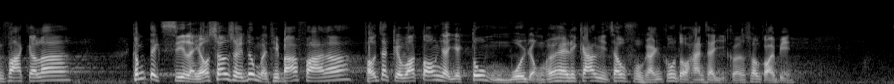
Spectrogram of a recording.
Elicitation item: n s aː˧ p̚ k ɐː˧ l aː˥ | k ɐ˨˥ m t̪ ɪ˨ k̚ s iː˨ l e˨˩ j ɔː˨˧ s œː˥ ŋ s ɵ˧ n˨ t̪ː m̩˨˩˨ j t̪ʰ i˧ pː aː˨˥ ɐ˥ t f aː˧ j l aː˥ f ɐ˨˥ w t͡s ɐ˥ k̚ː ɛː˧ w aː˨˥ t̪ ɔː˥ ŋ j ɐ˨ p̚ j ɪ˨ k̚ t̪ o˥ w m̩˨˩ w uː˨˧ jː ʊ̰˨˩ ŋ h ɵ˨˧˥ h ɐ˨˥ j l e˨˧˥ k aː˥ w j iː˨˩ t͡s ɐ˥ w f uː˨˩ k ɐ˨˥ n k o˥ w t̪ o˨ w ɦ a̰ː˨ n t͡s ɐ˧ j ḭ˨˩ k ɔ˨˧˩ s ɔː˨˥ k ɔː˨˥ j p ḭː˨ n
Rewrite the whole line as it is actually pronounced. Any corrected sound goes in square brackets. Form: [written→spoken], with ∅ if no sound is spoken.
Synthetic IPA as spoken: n [s→f] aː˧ [p̚→t̚] k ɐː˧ l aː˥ | k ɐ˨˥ m t̪ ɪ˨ k̚ s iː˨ l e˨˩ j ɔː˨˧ s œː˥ ŋ s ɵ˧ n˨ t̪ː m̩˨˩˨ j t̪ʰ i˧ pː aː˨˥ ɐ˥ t f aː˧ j l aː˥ f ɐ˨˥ w t͡s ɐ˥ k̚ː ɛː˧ w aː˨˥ t̪ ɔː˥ ŋ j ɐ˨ [p̚→t̚] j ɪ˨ k̚ t̪ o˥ w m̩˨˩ w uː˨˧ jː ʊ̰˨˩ ŋ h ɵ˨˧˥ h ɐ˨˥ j l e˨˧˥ k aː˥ w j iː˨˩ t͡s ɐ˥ w f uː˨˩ k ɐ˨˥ n k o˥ w t̪ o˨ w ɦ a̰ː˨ n t͡s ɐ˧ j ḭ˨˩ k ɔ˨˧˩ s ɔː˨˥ k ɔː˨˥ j p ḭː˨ n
